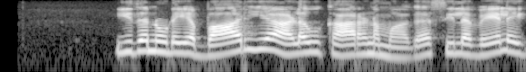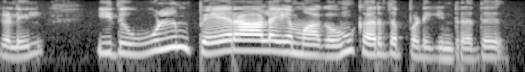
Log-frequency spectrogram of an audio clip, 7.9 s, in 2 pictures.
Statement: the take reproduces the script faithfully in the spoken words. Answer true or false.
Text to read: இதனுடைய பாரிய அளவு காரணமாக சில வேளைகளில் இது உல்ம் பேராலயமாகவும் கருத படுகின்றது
true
